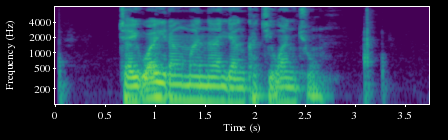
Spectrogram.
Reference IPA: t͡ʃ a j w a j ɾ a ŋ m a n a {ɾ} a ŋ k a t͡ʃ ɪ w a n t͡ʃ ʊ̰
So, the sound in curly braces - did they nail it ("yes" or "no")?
no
